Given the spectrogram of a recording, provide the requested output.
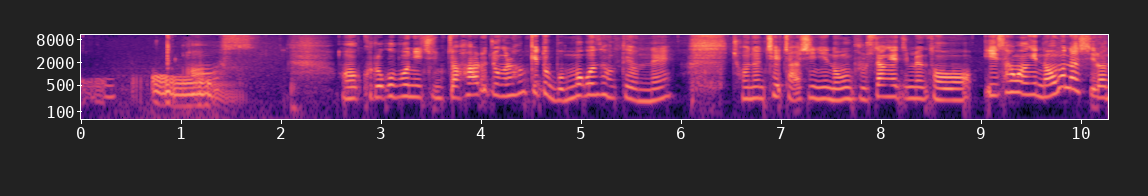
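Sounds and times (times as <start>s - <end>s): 
speech: 0.0s - 1.7s, 2.6s - 10.2s
cartoonish stomach growling: 0.0s - 2.1s.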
